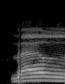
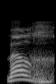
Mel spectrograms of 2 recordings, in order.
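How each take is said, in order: First: Only voice flows through the consonant, without breath. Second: Breath flows audibly through the consonant. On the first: The speaker calls it right. "hanya sekedar mengalir suara" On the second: The speaker calls it wrong. "Kalau mengalir nafas, ghoin tidak boleh"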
